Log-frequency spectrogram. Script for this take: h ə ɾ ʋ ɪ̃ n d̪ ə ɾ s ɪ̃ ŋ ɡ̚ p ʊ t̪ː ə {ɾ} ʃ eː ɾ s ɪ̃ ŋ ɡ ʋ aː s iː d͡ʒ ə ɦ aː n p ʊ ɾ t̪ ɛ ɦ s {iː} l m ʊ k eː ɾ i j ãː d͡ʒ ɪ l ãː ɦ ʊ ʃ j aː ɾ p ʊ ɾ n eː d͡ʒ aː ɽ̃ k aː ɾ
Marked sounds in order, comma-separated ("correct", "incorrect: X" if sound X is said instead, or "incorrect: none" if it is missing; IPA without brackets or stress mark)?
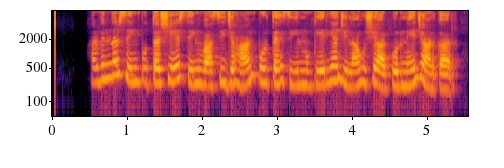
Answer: correct, correct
